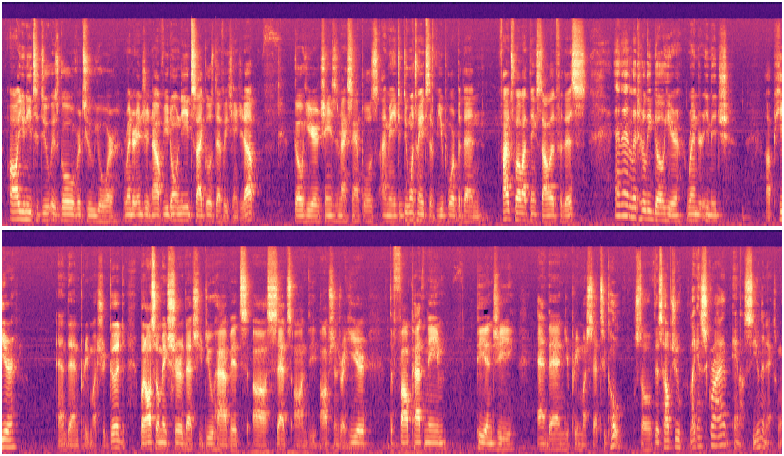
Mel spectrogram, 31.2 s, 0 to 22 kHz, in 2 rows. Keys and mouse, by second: 1.0 click, 6.8-8.6 drag, 9.6-10.9 drag, 13.7 click, 14.1-15.0 drag, 21.8 click, 23.3-31.2 drag.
